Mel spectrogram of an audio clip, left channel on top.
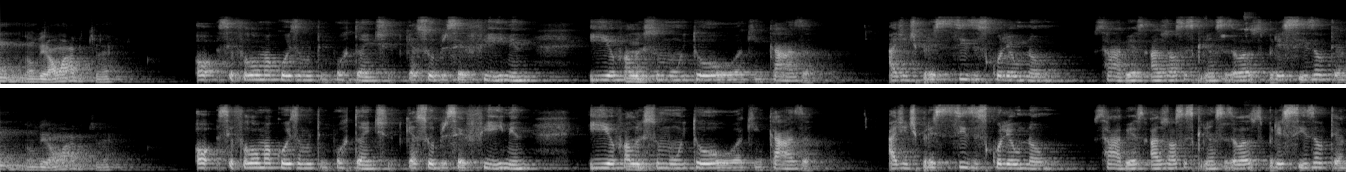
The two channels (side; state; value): both; normal; correlation 0.57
